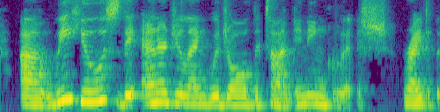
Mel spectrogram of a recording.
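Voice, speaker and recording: Her voice sits at a medium pitch for a woman and is somewhat breathy. The intonation is lively. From Ukraine. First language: Russian and Ukrainian. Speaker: panelist. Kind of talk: panel discussion.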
